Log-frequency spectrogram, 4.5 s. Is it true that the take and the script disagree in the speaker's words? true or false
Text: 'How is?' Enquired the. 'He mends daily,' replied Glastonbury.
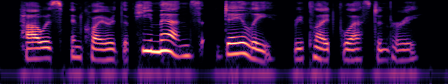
false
